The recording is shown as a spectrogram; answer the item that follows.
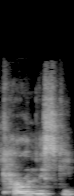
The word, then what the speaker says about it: Carrowniskey: There's a good surf school at Karaniski Beach. How do you spell that?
